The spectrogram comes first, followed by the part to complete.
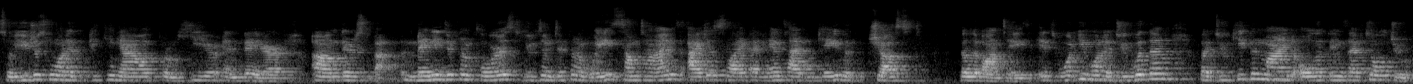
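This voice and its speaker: A woman with a non-native accent speaks at medium pitch and a moderate pace, with fairly even intonation and hardly any pauses. Noticeable background noise and audible room echo are present. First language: not English. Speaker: flower company presenter. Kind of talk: live product presentation. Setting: live stream on camera. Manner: casual, chatty.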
